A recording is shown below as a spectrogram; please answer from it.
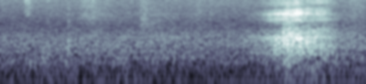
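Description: Near silence in a small room, then one short, breathy exhale or sniff from a person near the end.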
